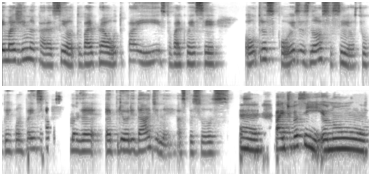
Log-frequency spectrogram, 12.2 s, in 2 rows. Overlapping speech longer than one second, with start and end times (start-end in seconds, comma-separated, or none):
none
